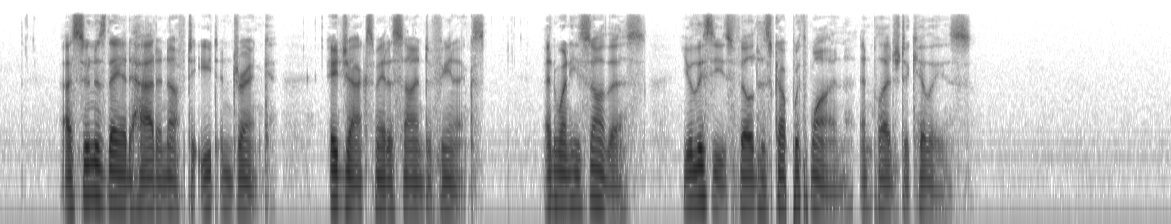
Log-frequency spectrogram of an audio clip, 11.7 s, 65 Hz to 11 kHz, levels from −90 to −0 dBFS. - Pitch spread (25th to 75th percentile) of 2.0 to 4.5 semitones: Yes, average, 2.9 semitones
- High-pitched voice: No, very low, 95 Hz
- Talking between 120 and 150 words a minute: No, average, 160 wpm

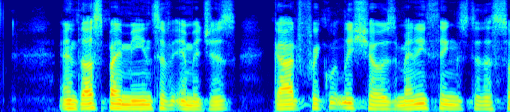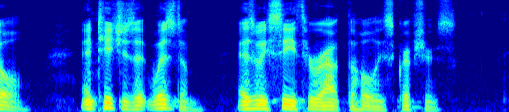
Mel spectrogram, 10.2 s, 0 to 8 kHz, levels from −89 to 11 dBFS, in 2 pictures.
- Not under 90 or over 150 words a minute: Yes, average, 145 wpm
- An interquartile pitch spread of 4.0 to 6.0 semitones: No, narrow, 2.4 semitones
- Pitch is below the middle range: Yes, low, 100 Hz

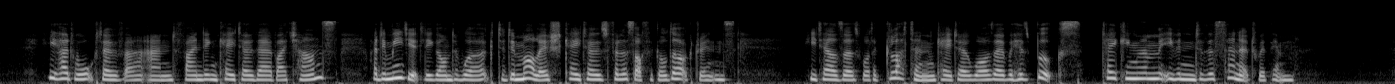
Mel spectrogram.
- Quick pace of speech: No, average, 170 wpm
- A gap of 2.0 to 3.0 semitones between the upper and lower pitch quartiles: Yes, narrow, 2.6 semitones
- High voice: Yes, high, 220 Hz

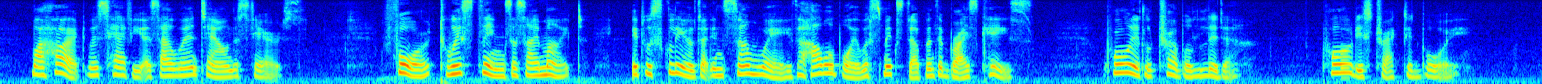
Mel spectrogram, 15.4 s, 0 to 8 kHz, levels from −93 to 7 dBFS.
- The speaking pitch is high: Yes, high, 210 Hz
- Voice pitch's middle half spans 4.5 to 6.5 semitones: Yes, wide, 5.5 semitones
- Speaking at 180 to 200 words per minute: No, average, 155 wpm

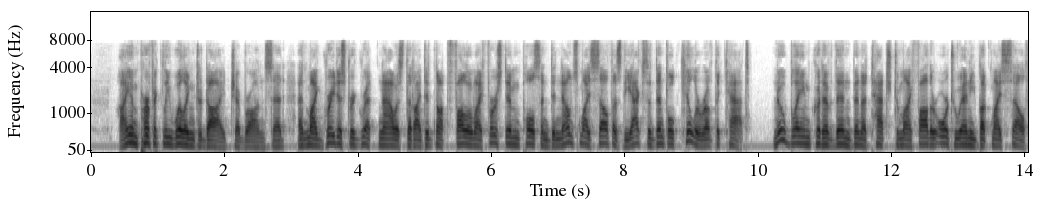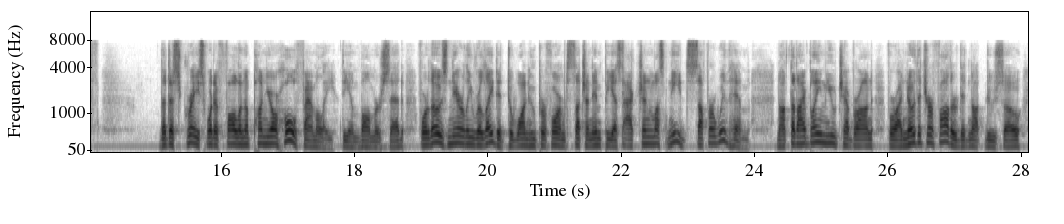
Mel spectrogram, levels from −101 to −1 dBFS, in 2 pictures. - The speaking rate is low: No, average, 195 wpm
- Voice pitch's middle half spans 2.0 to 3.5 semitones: No, average, 3.9 semitones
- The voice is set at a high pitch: No, medium, 140 Hz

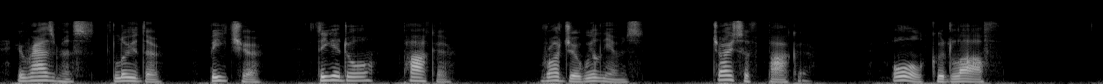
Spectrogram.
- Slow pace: Yes, slow, 65 wpm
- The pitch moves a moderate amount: No, wide, 6.7 semitones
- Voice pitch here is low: No, medium, 150 Hz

